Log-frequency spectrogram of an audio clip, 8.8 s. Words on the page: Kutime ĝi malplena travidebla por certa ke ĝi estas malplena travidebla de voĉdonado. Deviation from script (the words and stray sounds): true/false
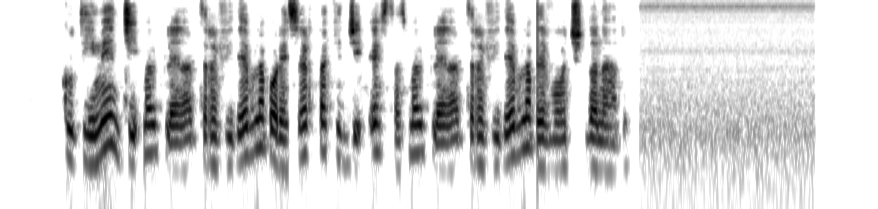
false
